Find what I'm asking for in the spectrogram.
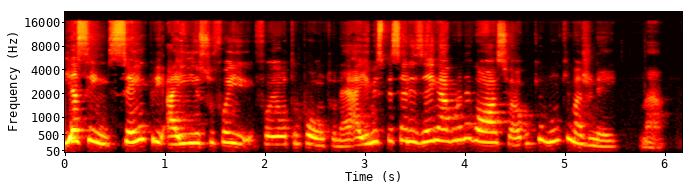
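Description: A fairly quick, high-pitched woman's voice with very wide pitch swings and big swings in loudness. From Rio Grande do Sul, Bento Gonçalves. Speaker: journalist. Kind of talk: casual interview conversation.

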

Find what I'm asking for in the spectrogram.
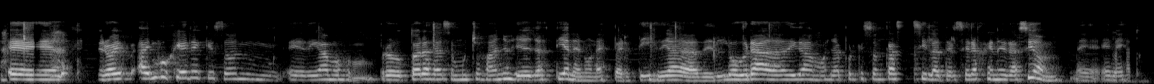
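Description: A woman speaks at a moderate pace in a fairly high voice with ordinary pitch variation and hardly any pauses. Noticeable background noise runs underneath. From Argentina, Mendoza. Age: 60s. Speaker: retired teacher and wine producer. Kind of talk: casual interview.

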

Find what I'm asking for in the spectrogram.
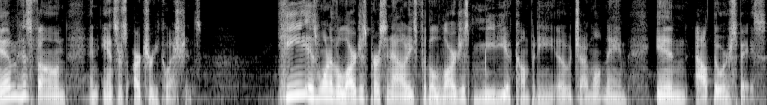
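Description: With an American accent, a man in an ordinary speaking voice talks at a moderate pace and fairly high pitch with ordinary pitch variation, the sound dry and close with no echo on a very clean recording with a silent background. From Philadelphia, US. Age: 40s. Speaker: outdoor marketing and television producer, former touring musician. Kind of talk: casual podcast interview. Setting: home studio.

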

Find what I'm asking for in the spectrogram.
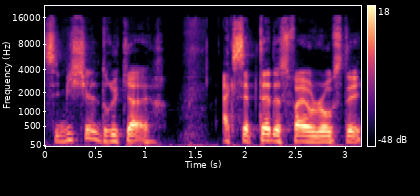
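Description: Speaking at a moderate pace and medium pitch, a man with a Canadian French accent is heard on a very clean recording with a silent background. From Canada. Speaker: podcast host. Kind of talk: casual chat.

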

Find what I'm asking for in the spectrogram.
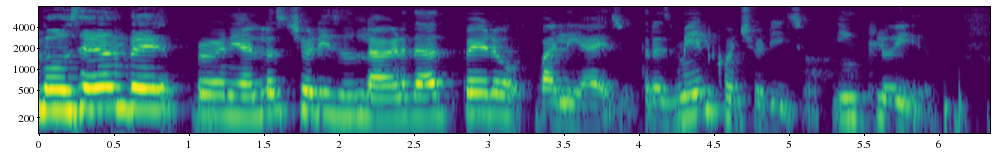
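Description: A woman with an unremarkable speaking voice talks at a fairly slow pace with hardly any pauses, her pitch fairly high with ordinary variation. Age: 20s. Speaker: university student and influencer. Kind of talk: casual chat.

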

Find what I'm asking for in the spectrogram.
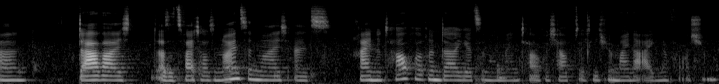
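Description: A woman speaks in a plain, everyday voice at medium pitch and a moderate pace, her intonation fairly even while her loudness swings widely. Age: 20s. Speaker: marine biology PhD student and research diver. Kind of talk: interview.

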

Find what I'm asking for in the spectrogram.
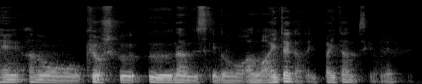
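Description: This man's voice has a dark, mellow tone. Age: 40s. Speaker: rapper and podcast host. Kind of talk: casual solo talk. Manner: many hesitation fillers.

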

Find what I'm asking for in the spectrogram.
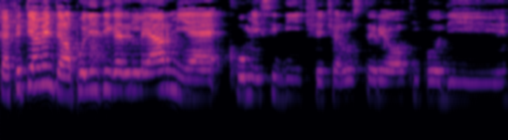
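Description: At a moderate pace, a woman with a medium-pitched voice speaks in an animated tone, her intonation lively and her loudness swinging widely. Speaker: podcast host. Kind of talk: casual chat. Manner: animated, laughing.

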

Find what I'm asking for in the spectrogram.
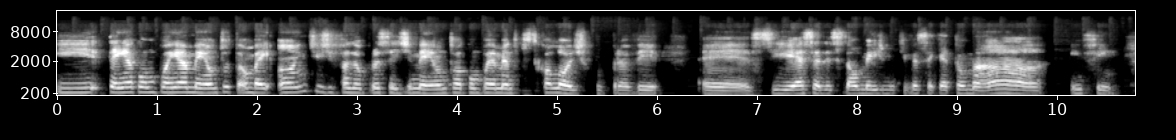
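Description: Speaking at a moderate pace with fairly even intonation, a woman uses a plain, everyday voice at a medium pitch. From Rio de Janeiro. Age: 20s. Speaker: international relations graduate and researcher. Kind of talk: interview.

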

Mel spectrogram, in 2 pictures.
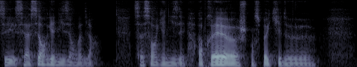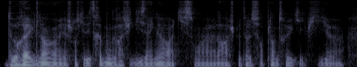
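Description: A very fast man with a very deep, low pitch and fairly even intonation, in a very clean recording with a silent background. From western France (Niort). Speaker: art director and graphic designer. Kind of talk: interview. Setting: school premises, streamed live.

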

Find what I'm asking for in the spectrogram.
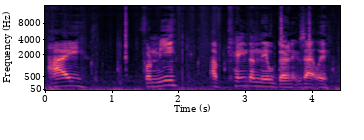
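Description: In a Glaswegian accent, a man talks at a moderate pace over noticeable background noise, with audible room echo. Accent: Glaswegian Scottish. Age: 30s. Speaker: podcast host. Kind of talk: solo podcast monologue. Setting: outdoors, walking.

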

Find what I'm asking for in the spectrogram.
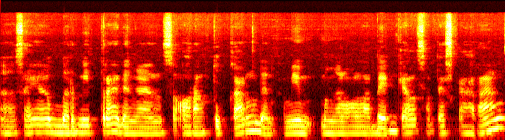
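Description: A woman with a very deep, low pitch and a dark, mellow tone speaks with fairly even intonation and hardly any pauses. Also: moderate pace. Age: 40s. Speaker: podcast host, writer and language teacher. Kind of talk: solo podcast monologue.

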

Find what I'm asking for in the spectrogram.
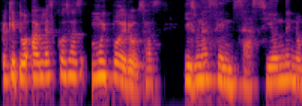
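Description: In a very clean recording with a silent background, a woman speaks fairly slowly in a dark, mellow tone with ordinary pitch variation. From Colombia (Medellín). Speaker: podcast co-host. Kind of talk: casual chat.

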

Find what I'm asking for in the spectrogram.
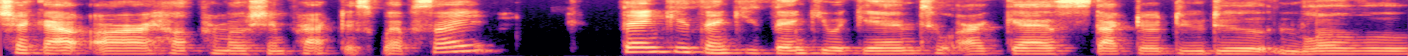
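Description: A woman talks at a moderate pace in an unremarkable speaking voice, with ordinary pitch variation. The background is quiet. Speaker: co-host, editorial board member and scholar. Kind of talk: interview conversation.

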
